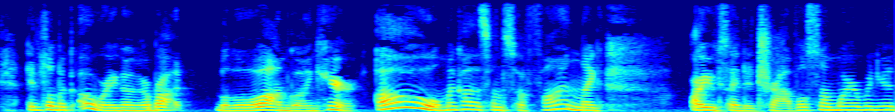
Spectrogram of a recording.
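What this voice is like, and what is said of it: Usual voice. Nothing is said of it.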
